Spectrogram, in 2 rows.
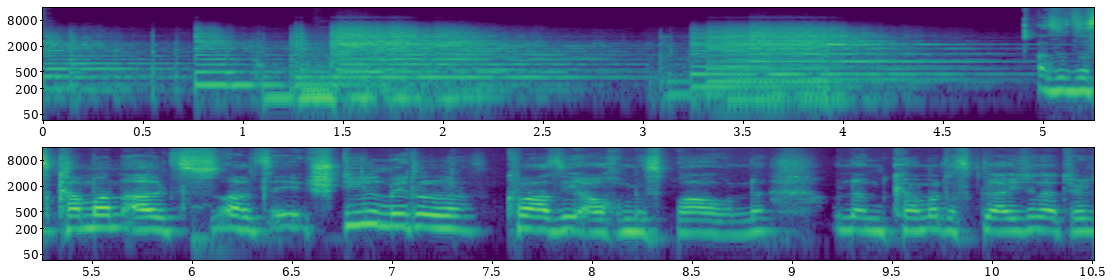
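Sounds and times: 
heavily distorted electric guitar chords through a reverb-soaked amp: 0.0s - 4.9s
speech: 5.0s - 10.4s.

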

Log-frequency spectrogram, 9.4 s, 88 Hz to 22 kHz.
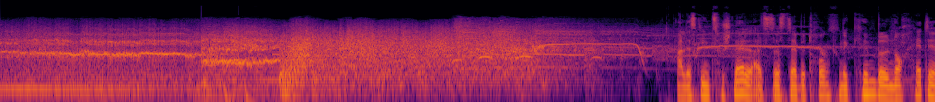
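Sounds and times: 
Mazda RX-7 sports car roaring at high speed into a cul-de-sac: 0.0s - 3.5s
Mazda RX-7 tires squealing in a long skid: 0.0s - 8.9s
speech: 6.8s - 9.3s.

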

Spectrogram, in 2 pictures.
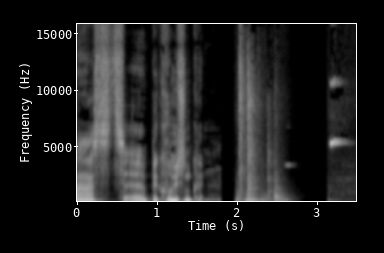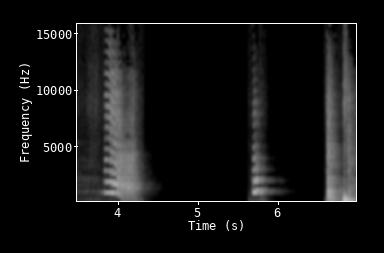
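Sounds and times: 
speech: 0.0s - 2.2s
creaking door opening: 2.0s - 4.5s, 5.6s - 6.1s.

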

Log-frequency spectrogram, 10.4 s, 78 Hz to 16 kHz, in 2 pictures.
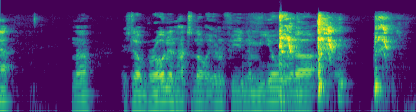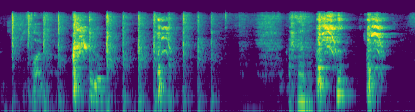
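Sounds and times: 
speech: 0.0s - 0.2s, 0.9s - 4.4s, 5.6s - 7.4s, 8.8s - 10.0s
person coughing hard after a drink went down the wrong pipe: 3.5s - 5.0s, 6.1s - 6.5s, 7.2s - 7.5s, 8.9s - 10.1s.

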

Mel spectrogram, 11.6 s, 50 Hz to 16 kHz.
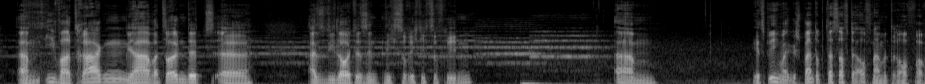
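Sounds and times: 
siren outside: 0.0s - 8.6s
speech: 0.2s - 3.2s, 3.9s - 6.0s, 7.7s - 8.3s, 9.4s - 11.5s.

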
